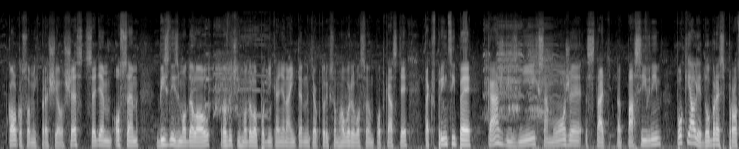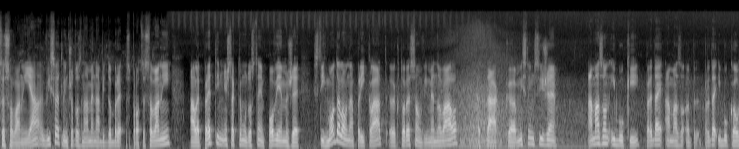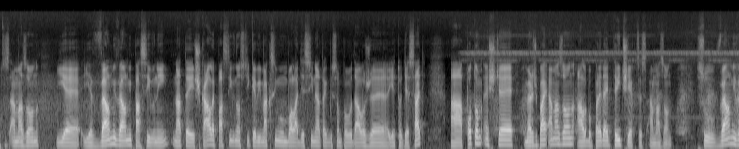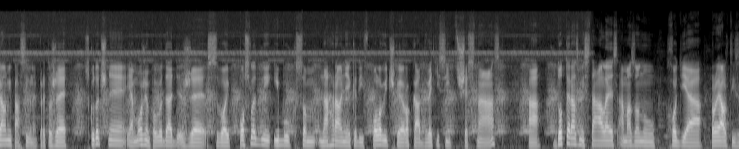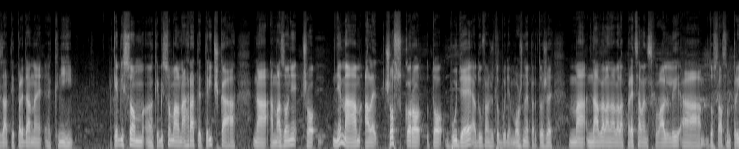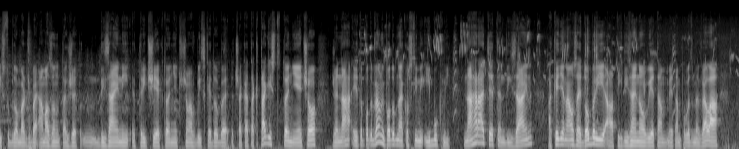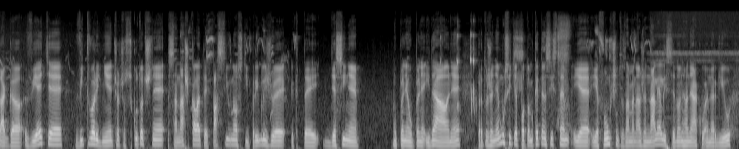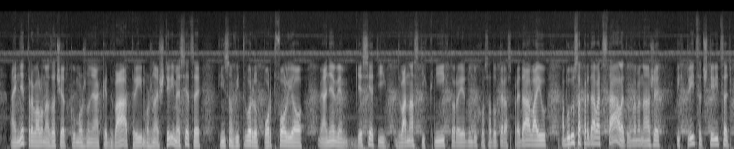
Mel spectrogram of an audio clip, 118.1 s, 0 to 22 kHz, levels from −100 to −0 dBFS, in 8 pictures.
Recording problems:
animal sounds; noticeable; throughout; 15 dB below the speech

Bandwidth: 15.5 kHz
